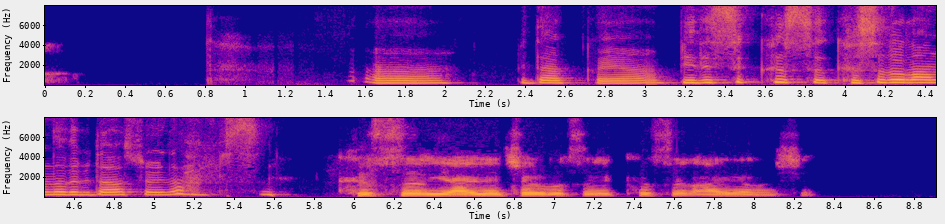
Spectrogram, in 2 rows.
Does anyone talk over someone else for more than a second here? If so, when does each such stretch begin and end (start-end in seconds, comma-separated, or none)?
none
